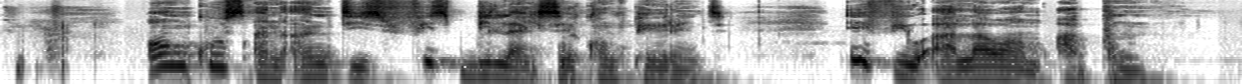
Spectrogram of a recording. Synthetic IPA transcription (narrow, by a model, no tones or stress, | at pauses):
ɔ̃ŋkusãnã̰ntisfitbilaɪksɛkʰɔ̃nd̚pʰɛɹɛ̃ntifjuʔalawhãmapʰɔ̃n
